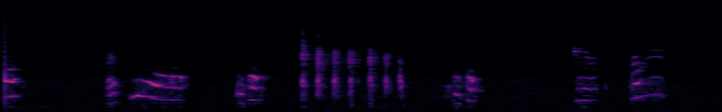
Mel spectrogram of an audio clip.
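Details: Pet Grey parrot near Los Angeles, California, mimicking household sounds such as a cat, a Pungsan dog and a man calling "yeobo, yeobo"; short speech-like syllables, then a quick run of six bright, clipped notes and more warbled word-like phrases in a quiet room.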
